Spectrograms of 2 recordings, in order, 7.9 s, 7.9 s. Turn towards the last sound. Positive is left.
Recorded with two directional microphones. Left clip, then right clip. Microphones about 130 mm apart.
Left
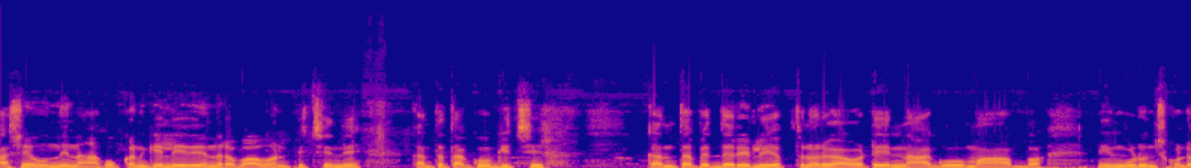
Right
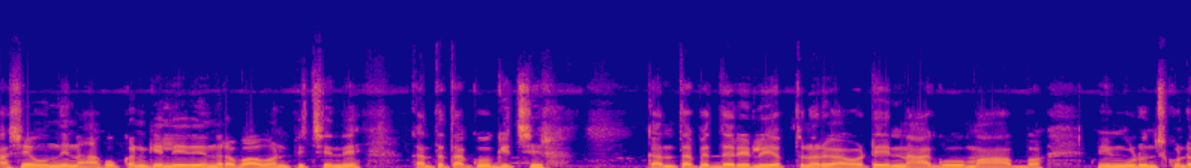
turn(degrees=-10)  # may be behind; listen again after turning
